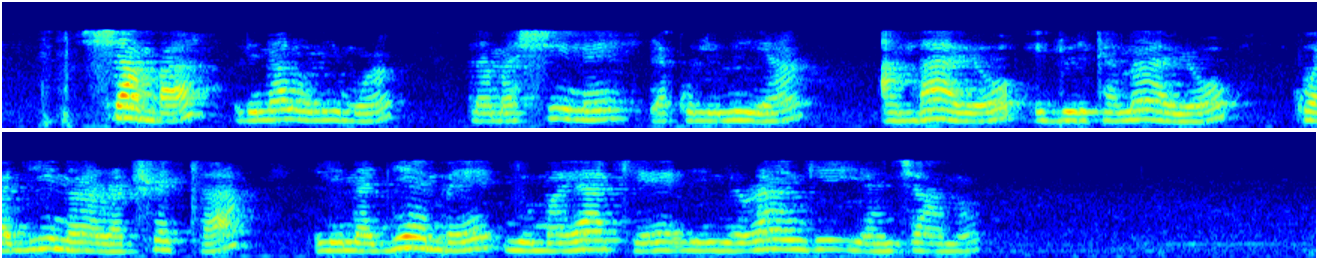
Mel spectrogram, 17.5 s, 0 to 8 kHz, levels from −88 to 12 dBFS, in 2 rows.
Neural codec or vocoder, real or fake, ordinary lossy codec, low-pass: vocoder, 44.1 kHz, 128 mel bands every 512 samples, BigVGAN v2; fake; AAC, 16 kbps; 7.2 kHz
